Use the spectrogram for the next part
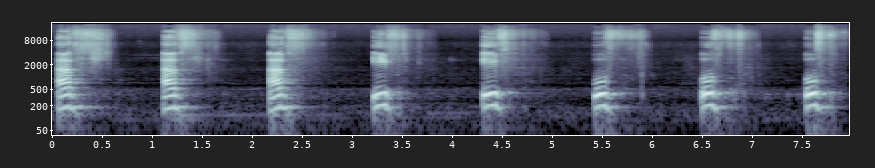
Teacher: করছি এরকম কিন্তু এই যে উপরে এই যে দুই দাঁত না এই দাঁতের যে আগা এটাই নিচের ঠোঁটের পেটের সাথে লাগবে যে লাগছে কিন্তু আমি কি এভাবে চাপ দিয়ে ধরিনি কিন্তু হালকা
